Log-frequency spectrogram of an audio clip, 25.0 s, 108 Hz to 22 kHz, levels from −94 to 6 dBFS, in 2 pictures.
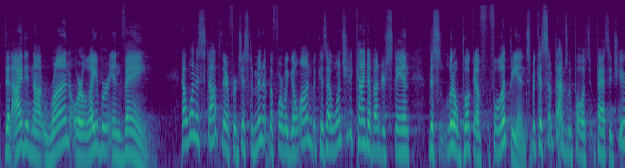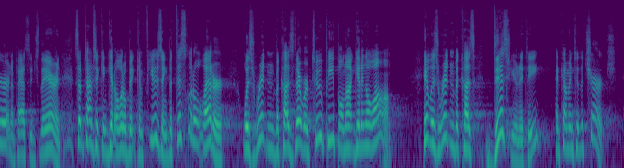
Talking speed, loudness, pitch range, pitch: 190 wpm, -38 LUFS, 180-235 Hz, 200 Hz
